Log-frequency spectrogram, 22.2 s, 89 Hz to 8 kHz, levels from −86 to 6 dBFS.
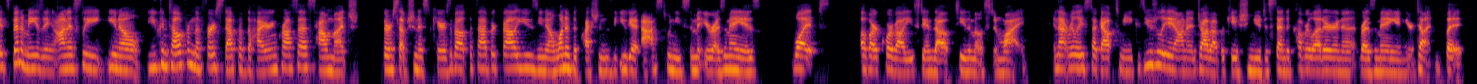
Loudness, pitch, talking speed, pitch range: -23 LUFS, 195 Hz, 220 wpm, 180-210 Hz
